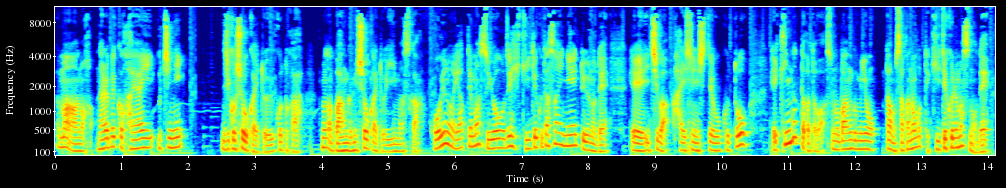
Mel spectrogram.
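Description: A man's voice: medium pitch, big pitch swings, fairly quick, gravelly, a little mellow, breathy edge, faint music behind. A man hosting a podcast, giving advice in a polite, encouraging, conversational way. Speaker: podcast host, radio director giving advice. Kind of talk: conversational coaching, polite explanation.

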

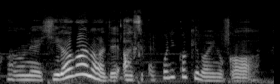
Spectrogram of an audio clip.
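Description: A woman's voice: medium pitch, very animated, rapid-fire, soft background music. A woman chatting casually and politely with viewers on a livestream, laughing often, a little breathless as she walks uphill while recovering from illness. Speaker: livestream host. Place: outdoors, walking on narrow hilly street.

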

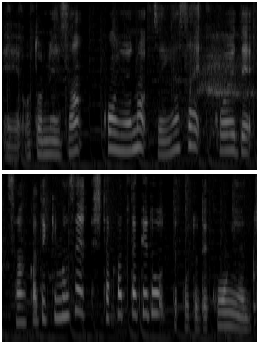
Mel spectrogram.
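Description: A woman host speaks with a Kansai accent in an easy, conversational style. Her mellow voice swings freely up and down as she reacts and chimes in expressively. Faint music plays underneath. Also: a little high, fast talker. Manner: expressive, reacting with frequent backchannels. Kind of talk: casual chat.

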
